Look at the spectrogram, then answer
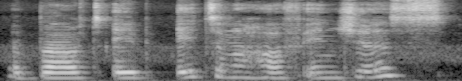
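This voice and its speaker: A woman's voice: a little high, fairly even intonation, measured pace, mellow, slightly rough. A Swedish woman with a Swedish accent, her native tongue Swedish, hosting a casual craft tutorial and chatting with hesitant fillers as she works. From Sweden. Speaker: crafting channel host.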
